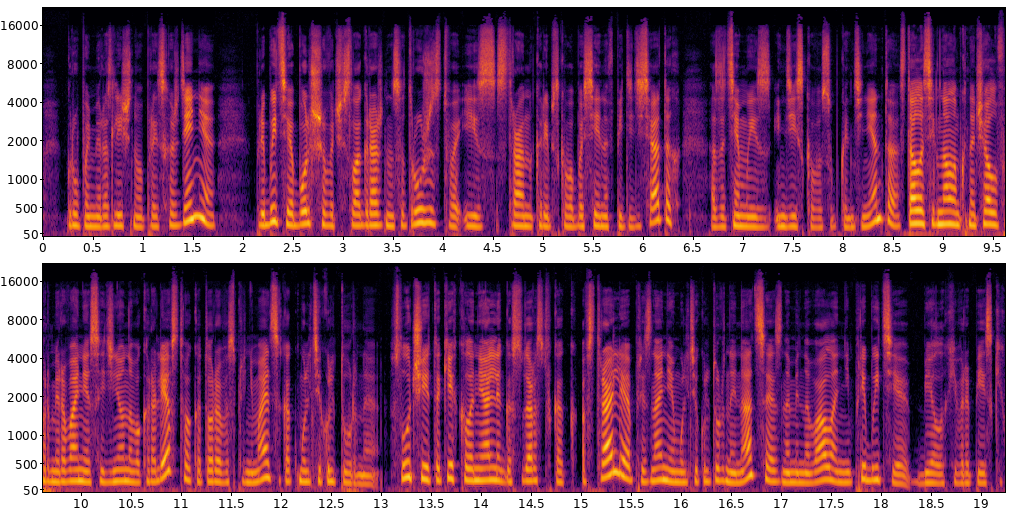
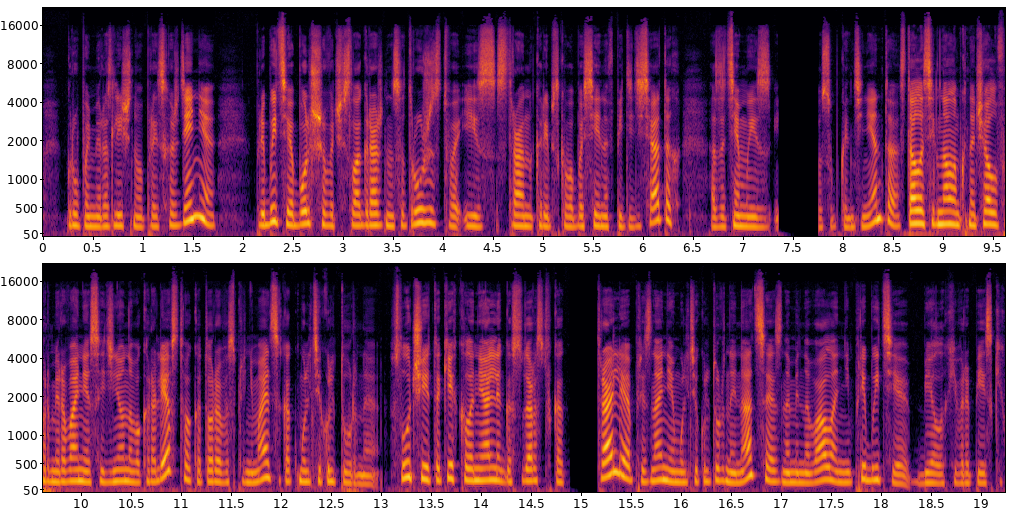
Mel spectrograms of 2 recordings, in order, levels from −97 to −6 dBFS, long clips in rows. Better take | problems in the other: first | audio cutting out; at 7.5 s and at 15 s

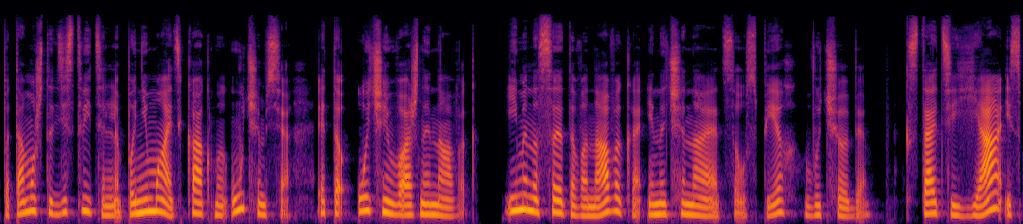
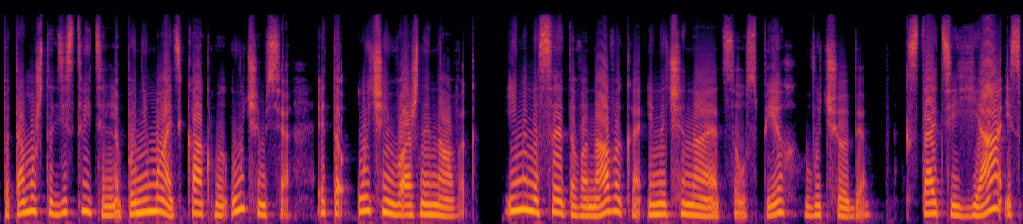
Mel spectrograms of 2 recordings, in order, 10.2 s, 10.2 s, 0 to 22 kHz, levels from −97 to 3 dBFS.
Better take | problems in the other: first | distortion; slight; 10 dB below the speech

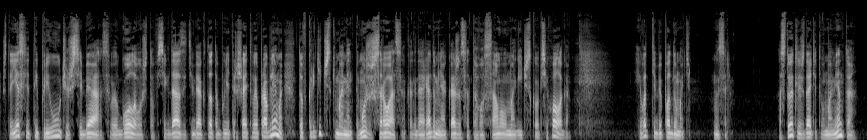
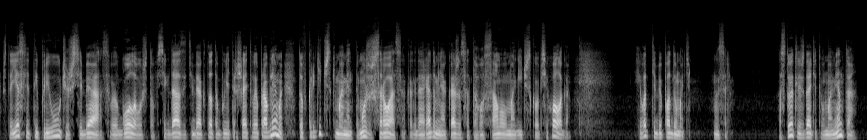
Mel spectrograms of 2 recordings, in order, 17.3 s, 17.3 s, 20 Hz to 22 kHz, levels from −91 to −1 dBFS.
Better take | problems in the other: first | muffled; slightly; fading above 2.5 kHz

